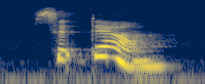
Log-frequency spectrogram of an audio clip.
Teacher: Remember to stop the T sound in sit to connect with the word down.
